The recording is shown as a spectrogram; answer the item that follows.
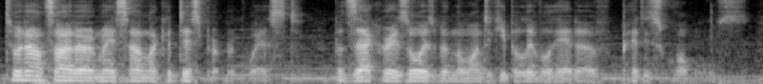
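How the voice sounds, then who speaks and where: A man's voice: on the low side, steady tone, rapid-fire, sharp tone. A man hosting a let's play, reading visual novel narration aloud expressively with casual asides. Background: game music.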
